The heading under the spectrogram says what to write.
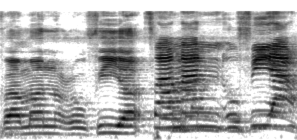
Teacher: یہاں نون ساکن کے بعد حروف حلقی میں سے عین ہے، اس لیے اظہار ہے۔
